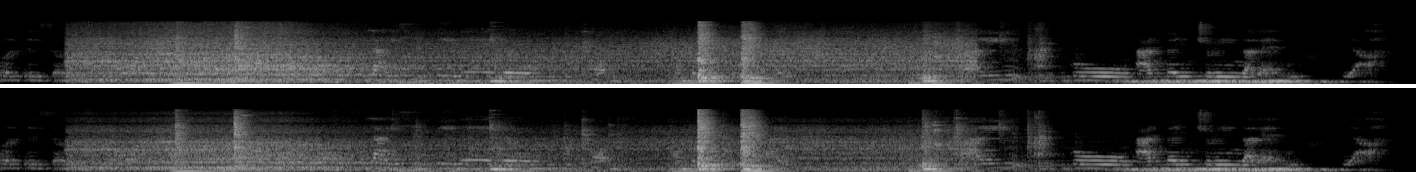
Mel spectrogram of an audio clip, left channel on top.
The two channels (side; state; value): both; normal; correlation 0.62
